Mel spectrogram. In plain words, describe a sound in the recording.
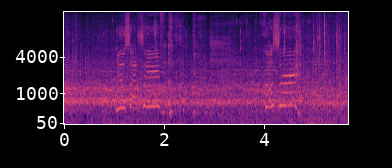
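Women let out high, trilling cries of joy.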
